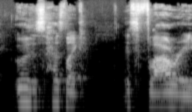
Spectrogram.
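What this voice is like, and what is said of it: Imitation of a mother's voice. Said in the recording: “your mom voice”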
